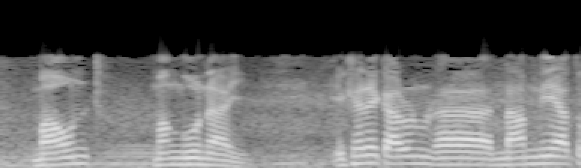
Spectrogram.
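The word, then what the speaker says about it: Mount Maunganui: আসলে ভেন্যুর নামটা আসলে মাউন্ট মাঙ্গুনাই।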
